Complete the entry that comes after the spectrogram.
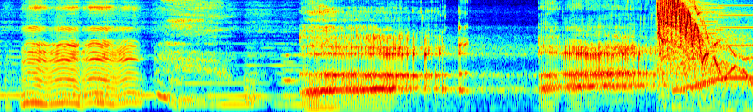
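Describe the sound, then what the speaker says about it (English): A long, loud, drawn-out belch with a gurgling, croaky rumble, followed by a second burp, close up and unaccompanied by other sounds. "Anyone up for a burping contest?"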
